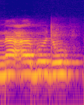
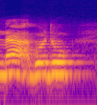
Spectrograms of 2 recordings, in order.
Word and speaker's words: نعبد: فمن الذين يقولون نعبد، وهذا خطأ، فنقول نعبد. إياك نعبد، إياك نعبد، وإياك نستعين. في نستعين من الأخطاء كسر الباء كسر الياء نستعين، زيادة زمن النطق بالضمة التي على الدال حتى تصبح واوا، هذا في نعبد، فنقول نعبد لا نقول نعبد.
